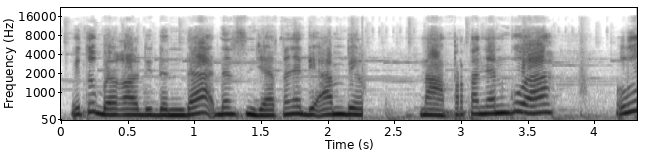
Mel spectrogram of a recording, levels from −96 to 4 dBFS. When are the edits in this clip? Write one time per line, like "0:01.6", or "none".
0:02.3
